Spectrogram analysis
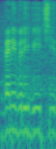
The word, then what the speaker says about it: Veni Vidi Vici: And so we're able to put some acting with the correct pronunciation. But it's not easy. Winnie Woody Wiki. KMSI Concord. Right? Veni Vidi Vici, they say, but in Latin, you're not really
